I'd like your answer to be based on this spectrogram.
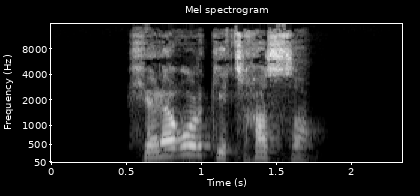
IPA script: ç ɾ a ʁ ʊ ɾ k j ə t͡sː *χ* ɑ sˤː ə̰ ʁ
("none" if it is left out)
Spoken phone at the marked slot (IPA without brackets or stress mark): χ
